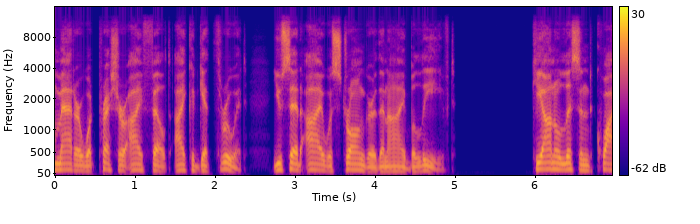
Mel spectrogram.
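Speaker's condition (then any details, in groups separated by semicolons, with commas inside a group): No condition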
